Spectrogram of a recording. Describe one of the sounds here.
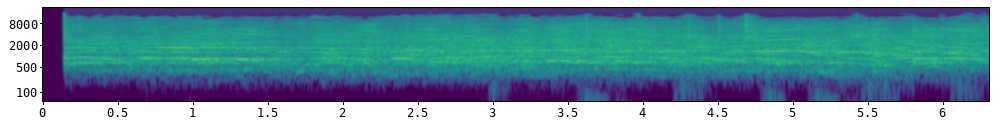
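A large crowd cheers loudly in a big arena.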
